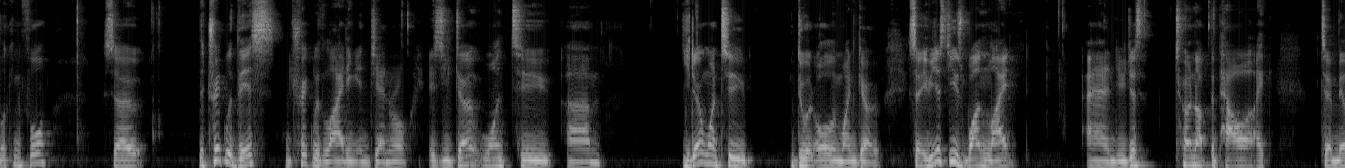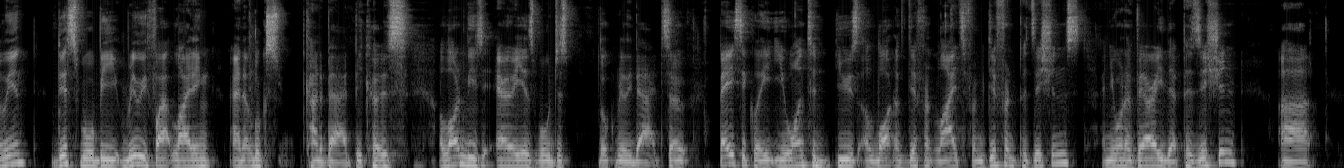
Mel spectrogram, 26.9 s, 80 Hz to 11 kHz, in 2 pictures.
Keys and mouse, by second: 1.3 middle click, 4.0 click, 11.6 click, 21.4-23.0 drag.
